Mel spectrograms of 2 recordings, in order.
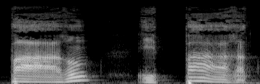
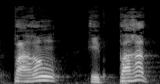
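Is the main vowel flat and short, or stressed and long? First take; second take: stressed; flat. First: The vowel is long and clearly stressed. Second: The vowel is short and carries no stress. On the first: The speaker calls it right. "mais parent et parat. On n'oublie pas d'accentuer voilà. La voyelle, elle est longue" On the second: The speaker calls it wrong. "il faut surtout pas dire parent et parat"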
